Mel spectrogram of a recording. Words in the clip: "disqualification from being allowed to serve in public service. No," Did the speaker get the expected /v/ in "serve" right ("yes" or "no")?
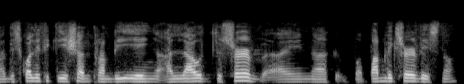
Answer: yes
